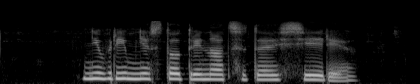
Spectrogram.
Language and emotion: Russian, neutral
